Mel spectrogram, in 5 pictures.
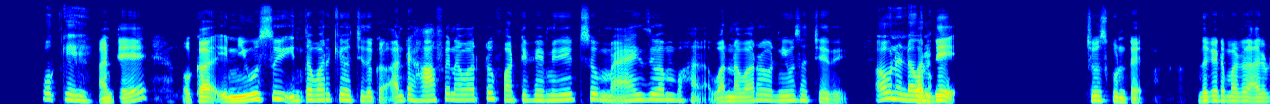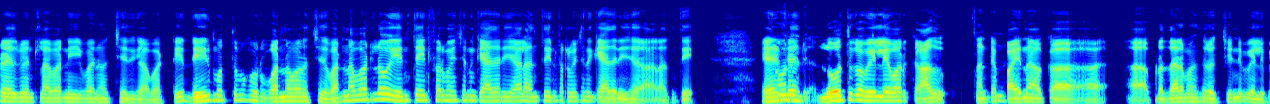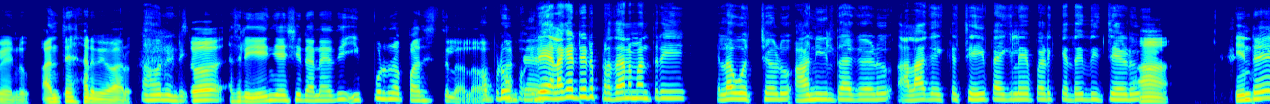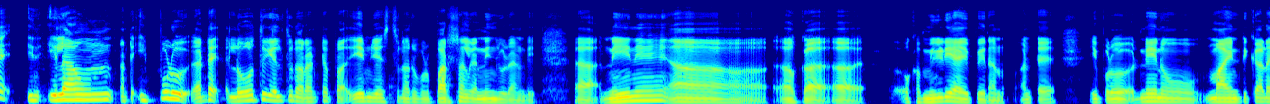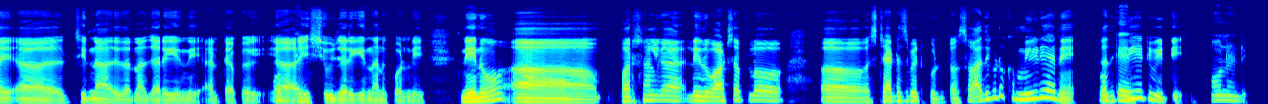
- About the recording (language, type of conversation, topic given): Telugu, podcast, డిజిటల్ మీడియా మీ సృజనాత్మకతపై ఎలా ప్రభావం చూపుతుంది?
- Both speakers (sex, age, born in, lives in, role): male, 30-34, India, India, host; male, 40-44, India, India, guest
- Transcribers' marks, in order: in English: "హాఫ్ ఏన్ అవర్ టు ఫోర్టీ ఫైవ్ మినిట్స్, మ్యాక్సిమమ్"; in English: "పర్ డే"; in English: "డైలీ"; in English: "ఫర్ వన్ అవర్"; in English: "వన్ అవర్‌లో"; in English: "ఇన్ఫర్మేషన్ గ్యాదర్"; in English: "ఇన్ఫర్మేషన్ గ్యాదర్"; chuckle; in English: "సో"; other background noise; in English: "పర్సనల్‌గా"; in English: "మీడియా"; in English: "ఇష్యూ"; in English: "పర్సనల్‌గా"; in English: "వాట్సాప్‌లో"; in English: "స్టేటస్"; in English: "సో"; in English: "మీడియా‌నే"; in English: "క్రియేటివిటీ"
